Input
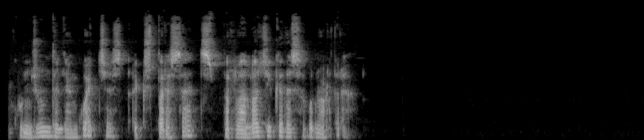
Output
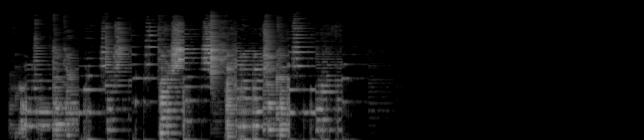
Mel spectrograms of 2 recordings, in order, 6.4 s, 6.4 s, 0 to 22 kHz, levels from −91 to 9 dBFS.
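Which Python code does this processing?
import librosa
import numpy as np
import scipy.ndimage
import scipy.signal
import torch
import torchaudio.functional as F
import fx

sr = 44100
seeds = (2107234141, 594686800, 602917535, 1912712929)

y = fx.low_shelf(x, sr, hz=400.0, db=-4.5)
y = y * np.sin(2.0 * np.pi * 680.0 * np.arange(len(y)) / sr)
y = fx.echo_thinned(y, sr, ms=146, feedback_pct=52, hz=410.0, wet_db=-20.0)
y = fx.resonator_held(y, sr, hz=3.8, low_hz=110.0, high_hz=1100.0)
y = y * 10.0 ** (5.5 / 20.0)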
